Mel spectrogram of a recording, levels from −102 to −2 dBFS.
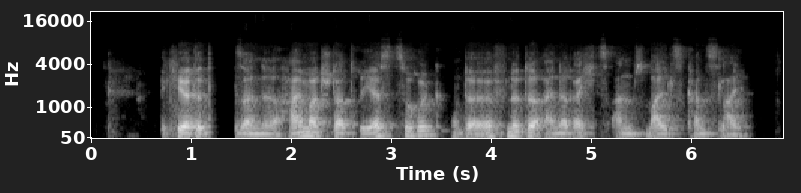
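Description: At 1.17 s the speech breaks off until 1.45 s. The last sound is stretched into a fading buzz, leaving about 200 ms of silence before speech resumes with roughly 260 ms missing. This is likely a long network dropout, with the receiver concealing the lost stretch.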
